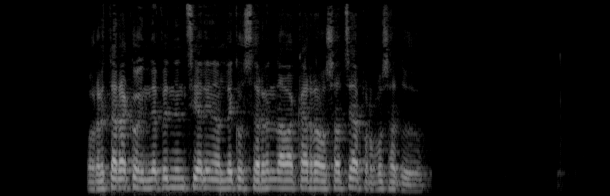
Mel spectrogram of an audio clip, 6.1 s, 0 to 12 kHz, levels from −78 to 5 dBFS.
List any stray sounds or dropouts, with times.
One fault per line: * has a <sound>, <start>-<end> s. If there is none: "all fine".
all fine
